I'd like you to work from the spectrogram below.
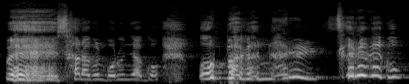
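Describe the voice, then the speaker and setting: A man's voice: very high voice, moderate pace, pushed and bright, voice pushed up, full character voice. A male pastor voicing a frustrated little boy who pleads and cries out, repeating the same words over and over. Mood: crying out.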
